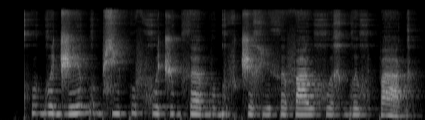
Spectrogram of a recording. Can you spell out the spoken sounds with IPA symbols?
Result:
kʷʰɨɡʷə d͡ʒe ɡʷʌbɕi kʷifxʷɜt͡ʃuɡθɜ boɡuft͡ʃəx iθəfau̯ xʷɜxɡʷexʷ paɡ

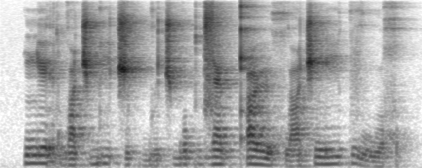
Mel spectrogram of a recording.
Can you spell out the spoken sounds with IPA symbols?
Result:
ɲe˧rɡʷɑ˨t͡ʃbi˧ t͡ʃɯ˨kʷbɯ˨t͡ʃbo˦kʷ d͡zæ˦kʷqʼøː˦˨xʷɑ˨˦t͡ʃ niː˦kʷvuː˨χ

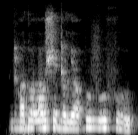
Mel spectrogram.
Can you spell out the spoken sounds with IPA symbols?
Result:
ɖʱɔɗulˠo ʃɯɖolʲɔ puvu xu

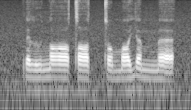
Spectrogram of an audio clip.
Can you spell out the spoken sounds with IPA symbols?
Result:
ɾɛlu nɑːʊ̯tˤæ tːɔmɒ jɜmːæ

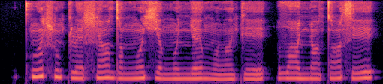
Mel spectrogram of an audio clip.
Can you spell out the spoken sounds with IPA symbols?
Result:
kʷʰɐ̃ɬũkɭɛ ɬɛ̃dˤʊ ŋʷɐ̃çɛŋʷẽ ɲɛŋʷɐ̃lˠẽke | ðˤeɲẽ tˤɐ̃se

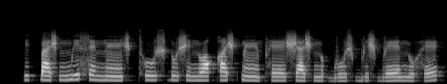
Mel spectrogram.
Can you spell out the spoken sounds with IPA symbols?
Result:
ik͡pæʃ ŋ͡mise nẽːʃtʰuːʃ ɗuʃino qiʃk͡pẽː pʰeːʃæʃ noɡ͡buːʃ biʃ beːnuhe

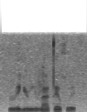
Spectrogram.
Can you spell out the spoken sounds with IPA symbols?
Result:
ɹelʲə˞ŋe va t̪ɛχʷe

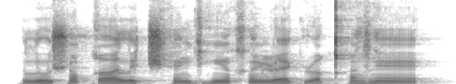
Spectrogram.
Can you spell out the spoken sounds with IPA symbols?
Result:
loʃõ qalət͡ʃʰɛ̃ ɡʱĩχĩ ɭækɹɐqʰɐ̃ zɛ̃

